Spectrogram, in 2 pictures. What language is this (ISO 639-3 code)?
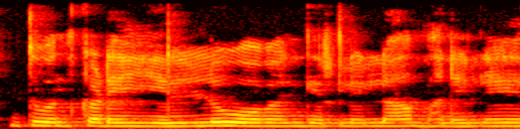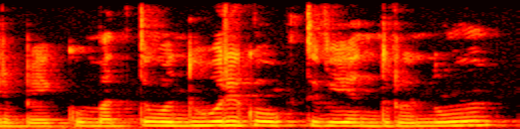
kan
